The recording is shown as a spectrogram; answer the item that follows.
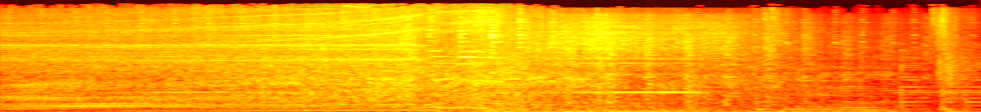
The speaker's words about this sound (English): The driver puts the pedal to the metal. It's a race against time as the Buick launches itself over the railroad crossing just seconds before the high-speed train sails past behind them, ensuring their escape.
